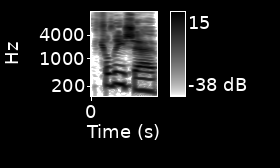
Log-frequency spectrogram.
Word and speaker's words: Phylicia: real quick yeah so it's felicia but it's spelled p h y l i c i a and then my last name is spelled just like it sounds yeah yeah yeah your first name is the one that's like okay it's felicia it's ph though yeah there are no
